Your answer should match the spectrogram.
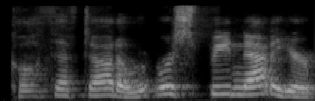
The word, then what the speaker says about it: Gaw Theft Auto: Our Gaw Theft Auto shirt. Am I saying that right? Gaw Theft Auto. – Oh, yes.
